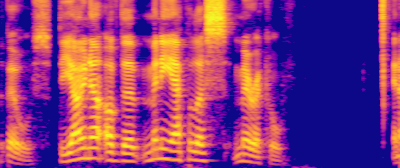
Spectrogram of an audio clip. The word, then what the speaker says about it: Minneapolis: Stefan Diggs wide receiver for the bills the owner of the Minneapolis miracle and I actually said it right then for once normally it's minion minion and many yeah pretty much all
